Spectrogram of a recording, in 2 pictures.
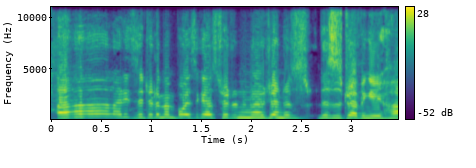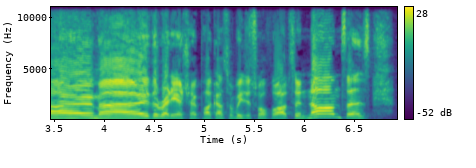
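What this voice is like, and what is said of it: Raised, oddly loud announcer voice. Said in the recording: “I'm raising my voice in a weird way”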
